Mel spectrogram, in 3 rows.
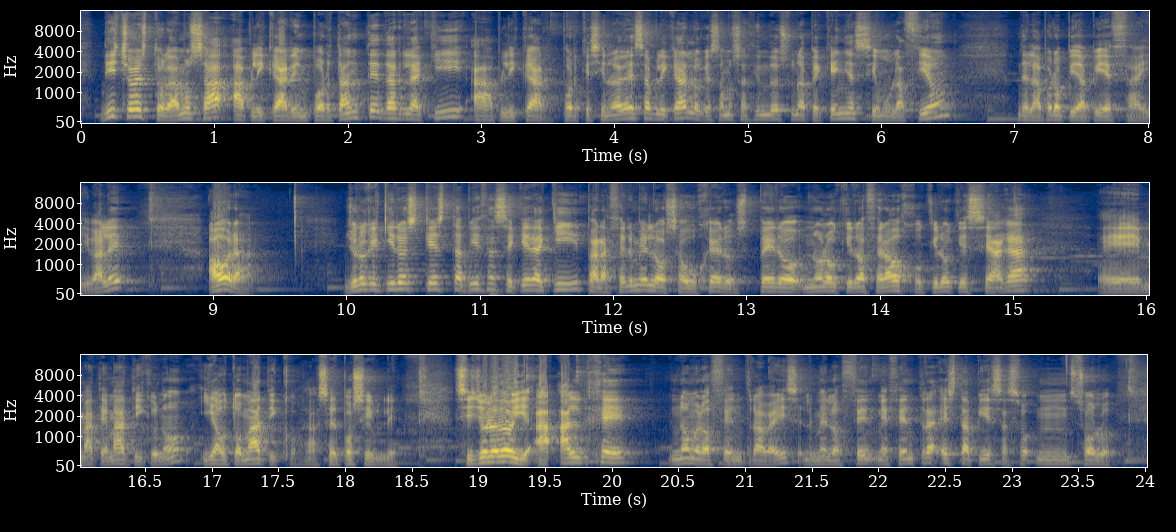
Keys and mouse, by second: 2.5-3.6 drag, 8.9-9.6 middle drag, 10.6 click, 11.7 middle click, 12.3 middle click, 13.4-15.0 middle drag, 19.7 alt+g, 21.2 click, 23.0-23.7 middle drag.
